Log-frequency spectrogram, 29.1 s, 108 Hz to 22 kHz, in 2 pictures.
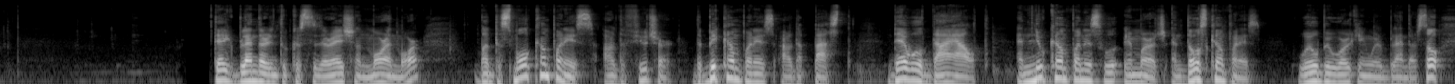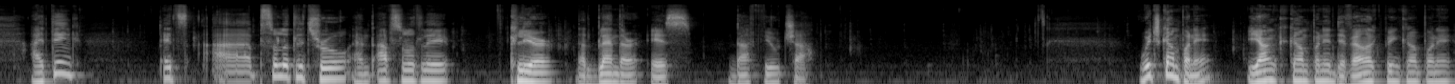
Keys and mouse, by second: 3.3 alt+q, 17.6 alt+q, 18.8 1, 19.6 p, 19.8 [, 19.9 [.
